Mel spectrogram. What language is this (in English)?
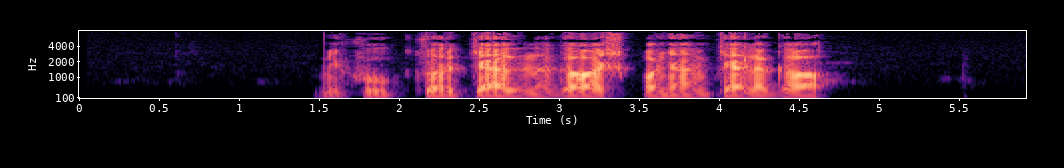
Gawri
